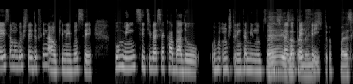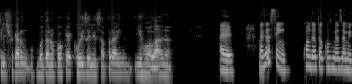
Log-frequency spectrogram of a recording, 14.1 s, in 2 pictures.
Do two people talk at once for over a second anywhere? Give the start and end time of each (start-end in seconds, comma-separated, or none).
5.3-6.5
